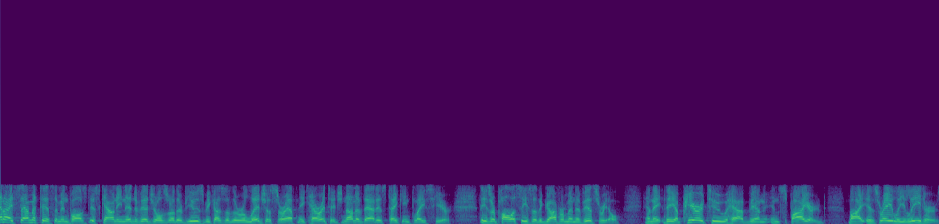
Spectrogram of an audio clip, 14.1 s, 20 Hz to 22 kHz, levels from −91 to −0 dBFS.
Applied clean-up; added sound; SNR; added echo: none; none; none; none.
